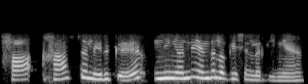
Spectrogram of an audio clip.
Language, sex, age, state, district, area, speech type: Tamil, female, 18-30, Tamil Nadu, Viluppuram, rural, conversation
